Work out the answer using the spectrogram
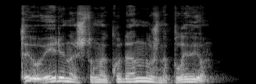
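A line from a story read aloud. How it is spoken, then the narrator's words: Grumbling. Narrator (Russian): проворчал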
